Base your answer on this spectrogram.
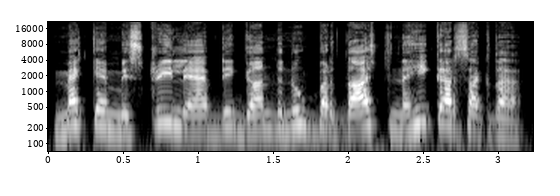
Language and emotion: Punjabi, disgusted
